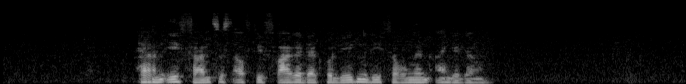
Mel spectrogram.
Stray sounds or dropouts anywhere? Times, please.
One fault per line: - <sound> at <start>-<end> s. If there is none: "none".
none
